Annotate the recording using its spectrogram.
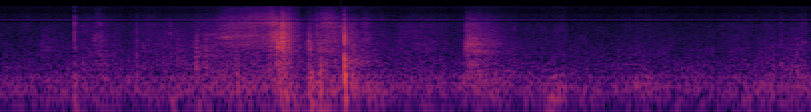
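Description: Paper rustles softly as a book is opened.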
